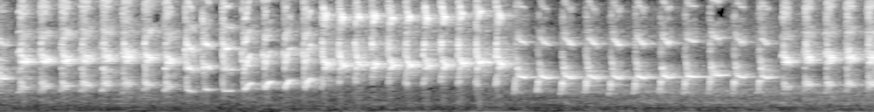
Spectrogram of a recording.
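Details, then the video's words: Lovebird giving a long 'ngekek panjang' trill, used as a lure to stir quiet lovebirds into singing. A rapid, unbroken stream of harsh, high chattering pulses runs the whole time. The pitch steps down slightly partway through. "Terapi MACET TOTAL, BISU dan Males Kicau bakal NYAUT ampuh pancingan LOVEBIRD NGEKEK PANJANG"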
